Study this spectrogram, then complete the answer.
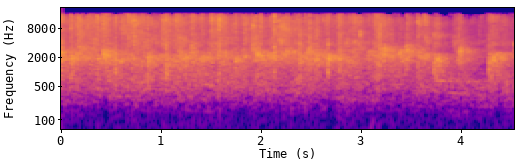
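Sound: audience applause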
